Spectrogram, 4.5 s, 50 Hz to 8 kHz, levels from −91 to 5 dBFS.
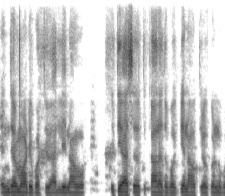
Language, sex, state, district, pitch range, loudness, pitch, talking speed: Kannada, male, Karnataka, Bellary, 110-115 Hz, -21 LUFS, 110 Hz, 145 wpm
